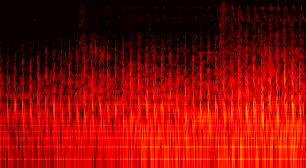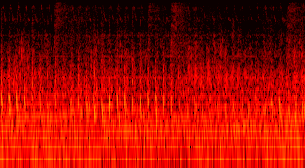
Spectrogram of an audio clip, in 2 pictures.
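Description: A helicopter equipped with a heat-sensitive infrared system, provided by the Atomic Energy Commission in South Carolina, chops in a fast, steady thumping beat over a deep engine drone, swelling louder during the first couple of seconds and then holding strong overhead.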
